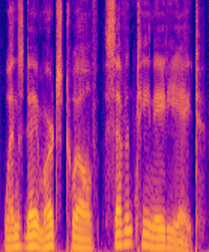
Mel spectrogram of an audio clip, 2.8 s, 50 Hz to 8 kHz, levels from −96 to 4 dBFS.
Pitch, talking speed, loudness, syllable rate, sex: 115 Hz, 130 wpm, -16 LUFS, 4.0 syllables/s, male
